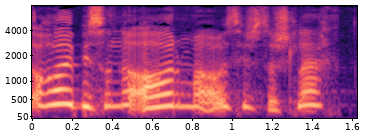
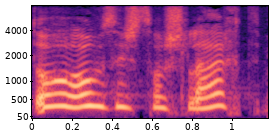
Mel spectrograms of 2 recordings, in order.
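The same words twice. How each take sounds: First: High mock whine of self-pity; whiny moaning. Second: High, drawn-out mock whine; whiny moaning. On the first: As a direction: play Job moaning much higher, hammed up. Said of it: "der Hiob jammert und sagt". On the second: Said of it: "habe ich mega gejammert".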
